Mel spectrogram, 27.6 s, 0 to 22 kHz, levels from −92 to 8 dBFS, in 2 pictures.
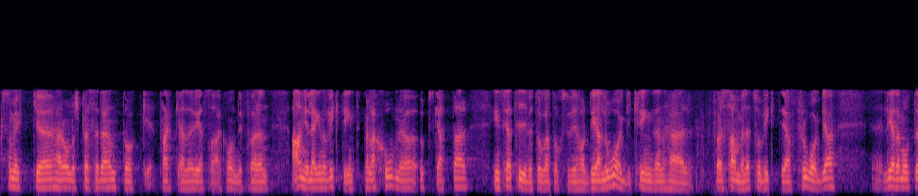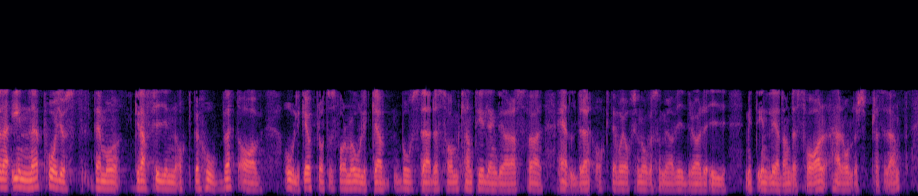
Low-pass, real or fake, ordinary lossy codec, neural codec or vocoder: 7.2 kHz; real; AAC, 16 kbps; none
